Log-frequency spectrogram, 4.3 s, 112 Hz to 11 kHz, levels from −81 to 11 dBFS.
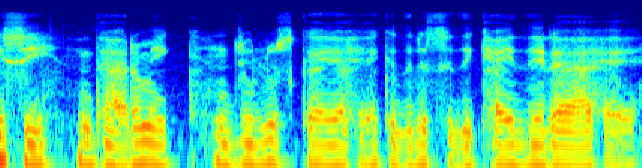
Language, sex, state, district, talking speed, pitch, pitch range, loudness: Hindi, male, Punjab, Pathankot, 155 wpm, 110 Hz, 105-115 Hz, -17 LUFS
